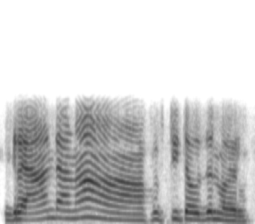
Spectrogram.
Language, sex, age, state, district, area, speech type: Tamil, female, 18-30, Tamil Nadu, Thoothukudi, urban, conversation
